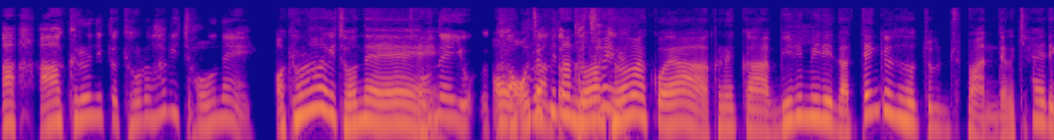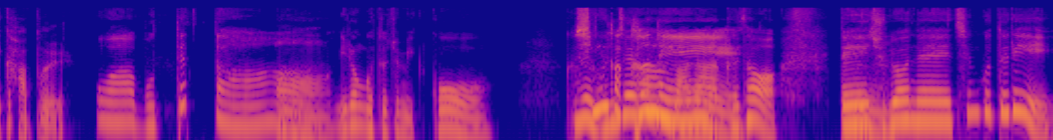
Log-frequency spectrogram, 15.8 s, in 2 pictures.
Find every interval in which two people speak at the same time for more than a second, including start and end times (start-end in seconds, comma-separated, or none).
3.0-4.7, 12.2-13.5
